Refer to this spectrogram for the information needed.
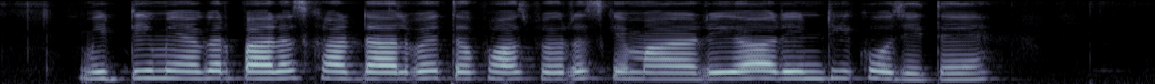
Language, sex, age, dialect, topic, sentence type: Magahi, female, 56-60, Central/Standard, agriculture, question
